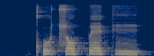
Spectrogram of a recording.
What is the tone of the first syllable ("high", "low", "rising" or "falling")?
low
